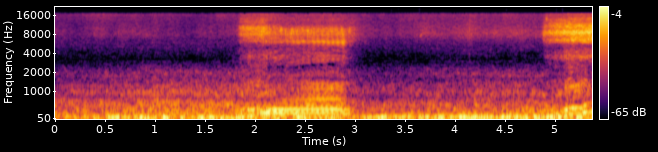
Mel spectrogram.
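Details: A male Persian cat (Felis catus) snores on a Wednesday afternoon, a raspy, buzzing breath about every three seconds over a low rumble.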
